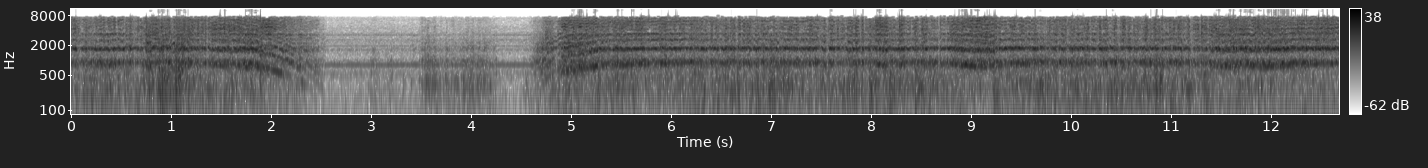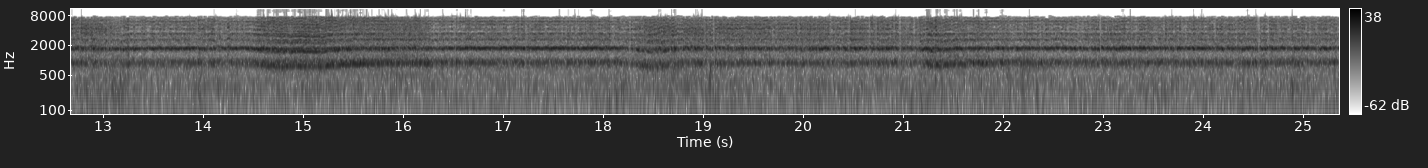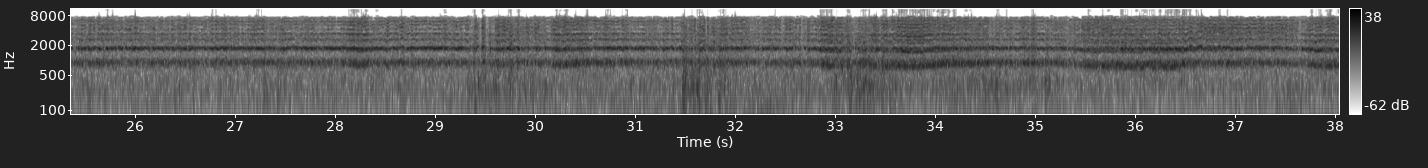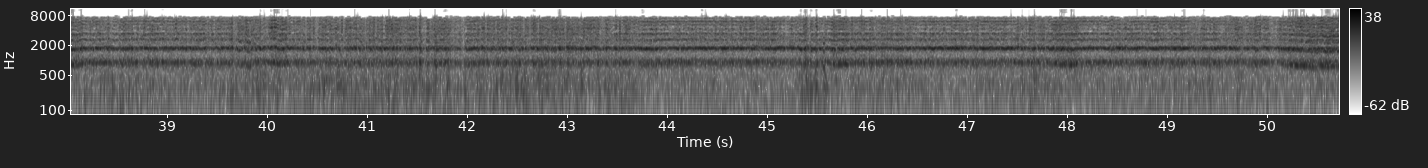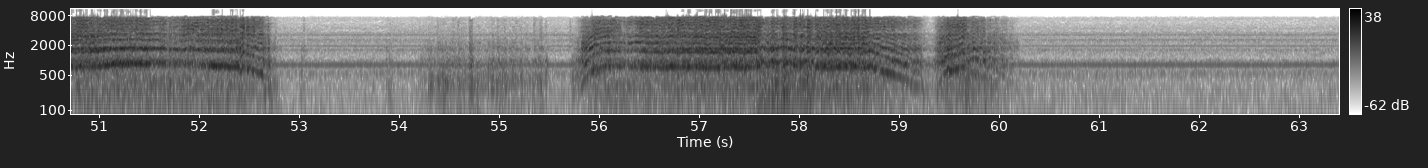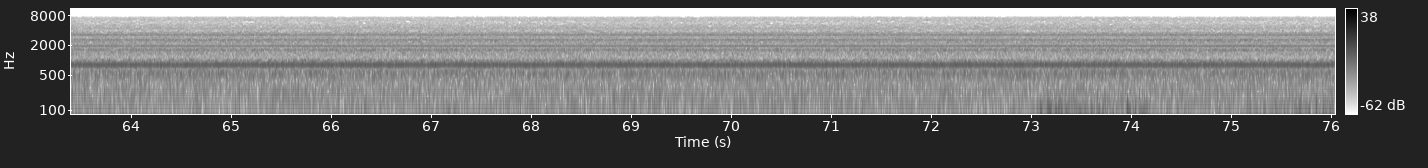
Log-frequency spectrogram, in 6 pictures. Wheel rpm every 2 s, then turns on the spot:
220, 30, 110, 230, 230, 230, 220, 220, 240, 230, 230, 230, 230, 230, 230, 230, 230, 230, 220, 230, 230, 230, 230, 230, 230, 220, 70, 20, 180, 130, 10, 0, 0, 0, 0, 0, 0, 0.
2-4 52-54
